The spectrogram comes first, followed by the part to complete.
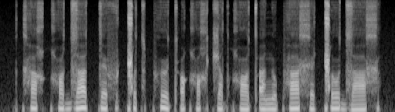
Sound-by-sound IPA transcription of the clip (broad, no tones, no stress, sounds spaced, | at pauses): kʰ a χ qʰ ʊ d͡z a tː ɛ f ʊ ǁ ʊ t͡s pʰ ɵ tʼ ʊ qʰ ɵ χ t͡ʃ a d qʰ o tʼ a n o pʰ a x ɛ ǁ o d͡z a x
